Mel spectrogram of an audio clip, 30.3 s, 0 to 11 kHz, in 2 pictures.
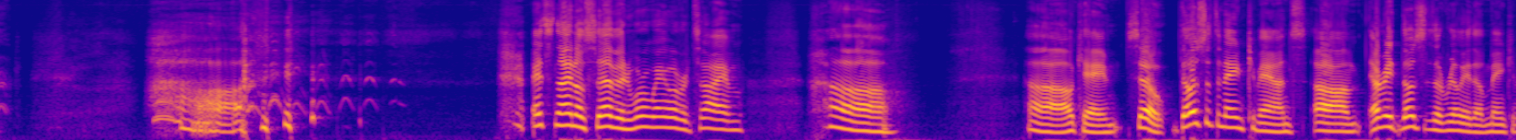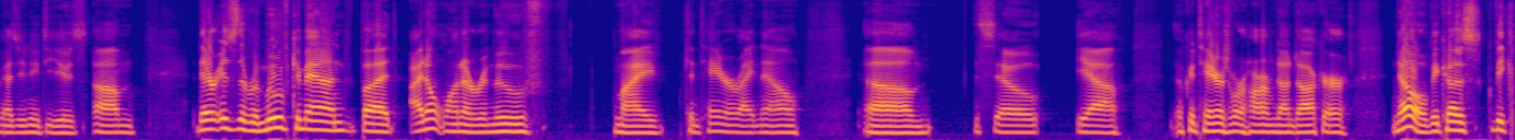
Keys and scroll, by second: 13.4-15.1 typing, 28.7 Return.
